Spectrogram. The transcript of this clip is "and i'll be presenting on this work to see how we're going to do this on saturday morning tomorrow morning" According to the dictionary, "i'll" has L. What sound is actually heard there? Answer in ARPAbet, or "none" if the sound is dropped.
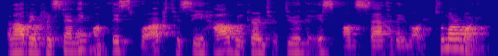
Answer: L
